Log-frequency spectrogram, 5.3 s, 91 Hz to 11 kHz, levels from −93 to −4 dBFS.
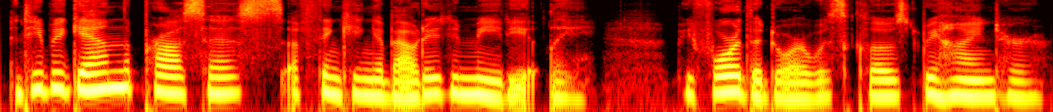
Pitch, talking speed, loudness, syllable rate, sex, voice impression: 190 Hz, 180 wpm, -19 LUFS, 6.2 syllables/s, female, feminine, adult-like, tensed, fluent, intellectual, calm, slightly reassuring, elegant, slightly strict, slightly sharp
